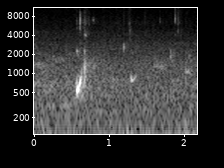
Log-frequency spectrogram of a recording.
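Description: Water dripping from a plastic bag into a fish tank: one loud, quickly rising plink about half a second in, then a few fainter drops.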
